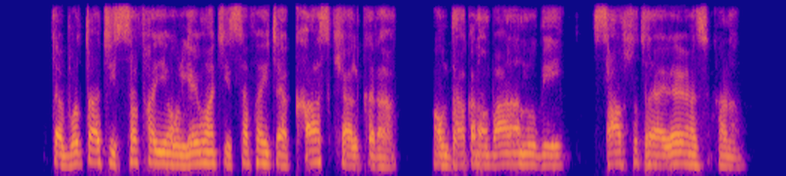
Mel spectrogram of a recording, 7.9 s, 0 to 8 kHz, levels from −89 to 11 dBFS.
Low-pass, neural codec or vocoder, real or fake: 7.2 kHz; codec, 24 kHz, 3 kbps, HILCodec; fake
